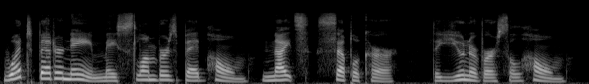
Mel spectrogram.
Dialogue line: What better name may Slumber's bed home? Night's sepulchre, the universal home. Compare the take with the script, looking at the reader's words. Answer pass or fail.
pass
